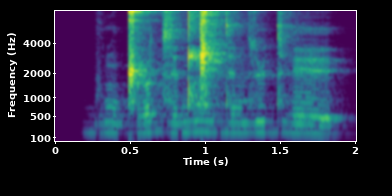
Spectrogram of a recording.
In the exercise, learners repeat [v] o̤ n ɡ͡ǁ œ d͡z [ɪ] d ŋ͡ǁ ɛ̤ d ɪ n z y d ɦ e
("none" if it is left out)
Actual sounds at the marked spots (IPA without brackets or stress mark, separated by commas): b, ɪ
